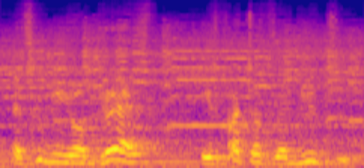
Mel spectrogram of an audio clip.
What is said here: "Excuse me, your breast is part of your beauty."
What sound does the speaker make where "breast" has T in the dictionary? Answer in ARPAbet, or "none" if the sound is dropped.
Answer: none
